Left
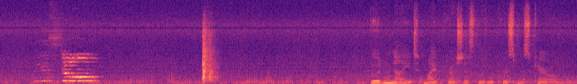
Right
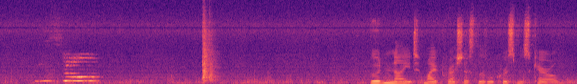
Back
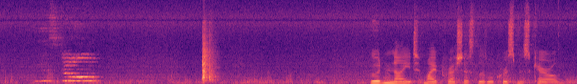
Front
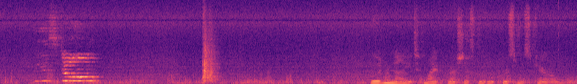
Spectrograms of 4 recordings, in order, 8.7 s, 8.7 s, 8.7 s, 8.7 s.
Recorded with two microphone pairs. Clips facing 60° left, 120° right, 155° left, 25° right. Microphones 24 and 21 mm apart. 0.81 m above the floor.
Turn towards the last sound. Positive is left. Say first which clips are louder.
# right 3 dB, back 4 dB
turn(degrees=175)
